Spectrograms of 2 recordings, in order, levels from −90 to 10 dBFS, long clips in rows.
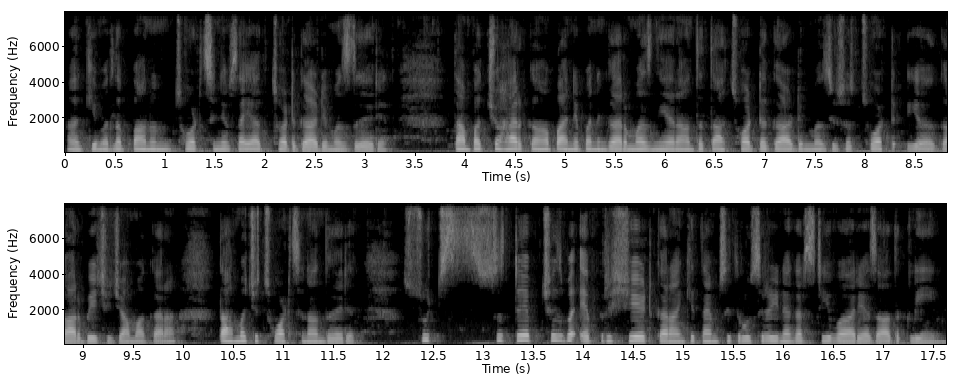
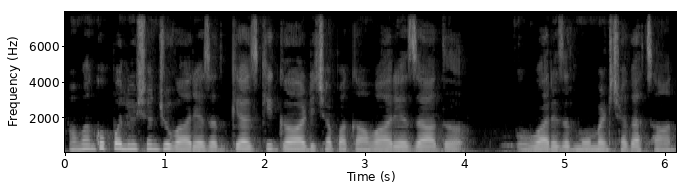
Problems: constant background noise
